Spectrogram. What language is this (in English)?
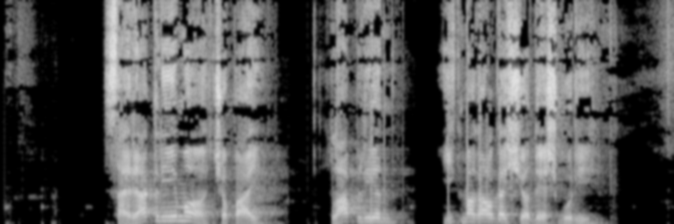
Mari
